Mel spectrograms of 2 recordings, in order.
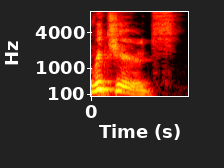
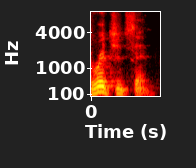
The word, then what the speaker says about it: Richardson: He says, oh, there's this guy, Richards, and that's a lie. My name's Richardson, but you say Richards to mispronounce it, right, so that it sounds like you have no idea who I am.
